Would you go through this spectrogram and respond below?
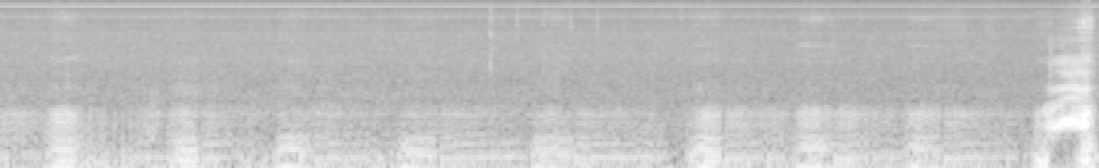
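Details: Protective Siberian Neva Masquerade mother with her kittens: a deep, even purr pulsing about once a second, ending with a short high call.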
